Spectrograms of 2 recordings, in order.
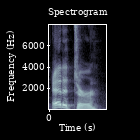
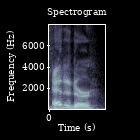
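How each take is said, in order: First: The T in the middle is pronounced clearly. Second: The T in the middle is dropped. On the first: The speaker sounds nerdy. "But if you say editor, then you're a fucking nerd" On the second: The speaker sounds ignorant. "If you say editor, you're not saying it right. You're an idiot"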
